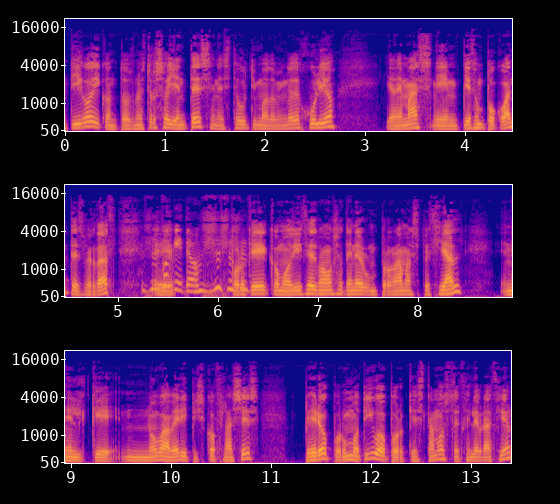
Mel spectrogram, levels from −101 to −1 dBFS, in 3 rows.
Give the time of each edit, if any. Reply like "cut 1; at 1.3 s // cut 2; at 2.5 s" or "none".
none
